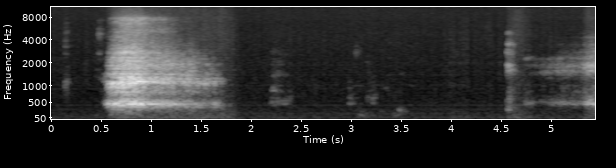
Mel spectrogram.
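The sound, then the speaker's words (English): One long, deep breath fills the first seconds, loud and breathy, during a guided relaxation session. Near-silence follows with a few faint soft sounds. “Deep breath.”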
